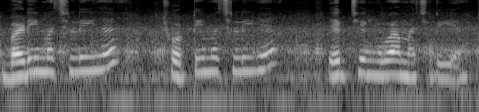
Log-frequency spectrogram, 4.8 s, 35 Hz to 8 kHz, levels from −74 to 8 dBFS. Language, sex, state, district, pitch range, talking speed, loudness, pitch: Hindi, female, Uttar Pradesh, Lucknow, 205-245 Hz, 125 wpm, -19 LUFS, 225 Hz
